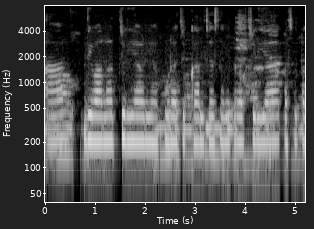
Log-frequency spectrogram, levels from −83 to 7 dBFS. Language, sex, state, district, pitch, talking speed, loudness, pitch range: Hindi, female, Bihar, Araria, 195 Hz, 160 wpm, -16 LUFS, 195-200 Hz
